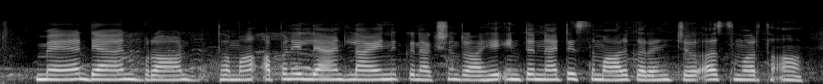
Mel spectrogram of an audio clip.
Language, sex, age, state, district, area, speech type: Dogri, female, 45-60, Jammu and Kashmir, Kathua, rural, read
